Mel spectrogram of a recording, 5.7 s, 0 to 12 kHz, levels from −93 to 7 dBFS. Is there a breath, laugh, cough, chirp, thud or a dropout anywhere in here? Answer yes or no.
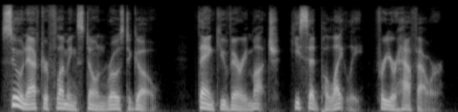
no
